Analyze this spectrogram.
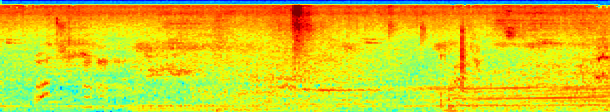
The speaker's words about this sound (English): It sounded like a missile. A little misplaced, I would say. Sound effect. I think it was an actual truck.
